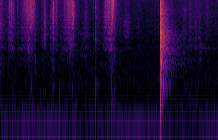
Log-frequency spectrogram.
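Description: Face-down playing cards are mixed on a surface, giving soft scattered sliding and tapping sounds followed by one sharp, louder slap, all close and with no voices.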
